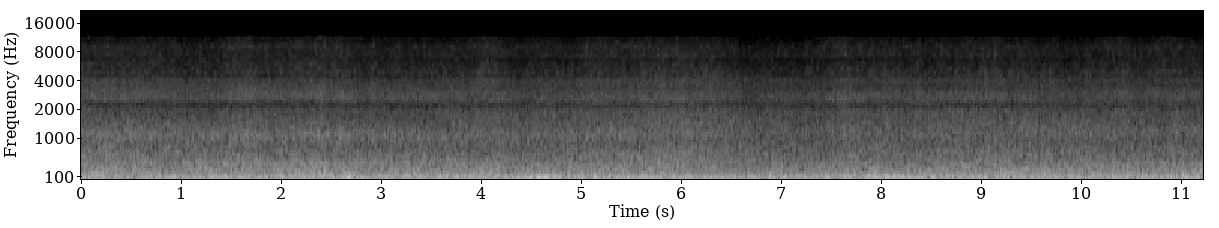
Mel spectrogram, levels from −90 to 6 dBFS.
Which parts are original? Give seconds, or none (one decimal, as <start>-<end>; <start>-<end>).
0.0-4.7; 5.6-11.2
